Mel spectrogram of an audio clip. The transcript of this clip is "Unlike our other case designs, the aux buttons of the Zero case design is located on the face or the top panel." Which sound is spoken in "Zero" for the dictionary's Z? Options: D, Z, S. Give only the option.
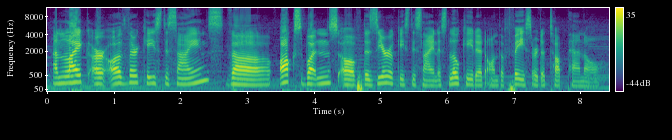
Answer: Z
